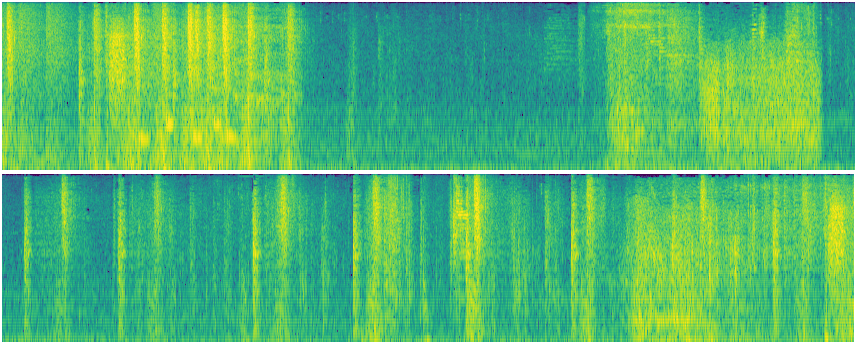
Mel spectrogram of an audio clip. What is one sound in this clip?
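Magical blasts and sword strikes clash in a fast fight.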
